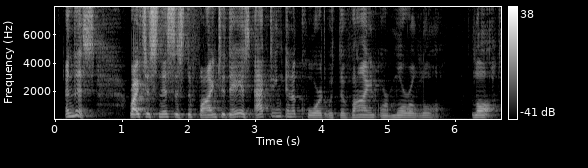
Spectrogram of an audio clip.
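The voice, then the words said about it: New York accent. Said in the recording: “Sorry about the New York accent. It gets in there sometimes.”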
